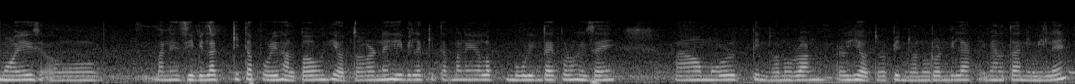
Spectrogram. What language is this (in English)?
Assamese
